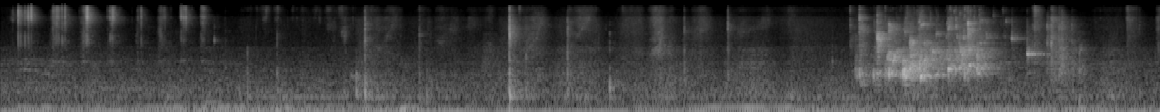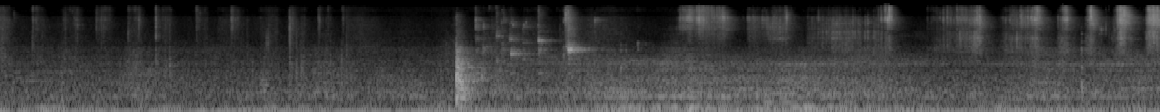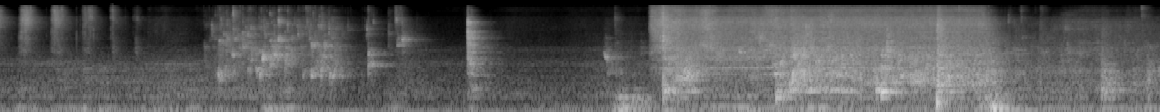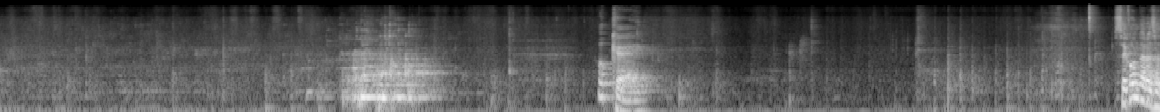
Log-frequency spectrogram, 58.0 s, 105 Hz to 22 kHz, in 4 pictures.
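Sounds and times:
water running: 0:10.6 - 0:13.6, 0:37.1 - 0:49.4
water splashing: 0:10.7 - 0:13.3.

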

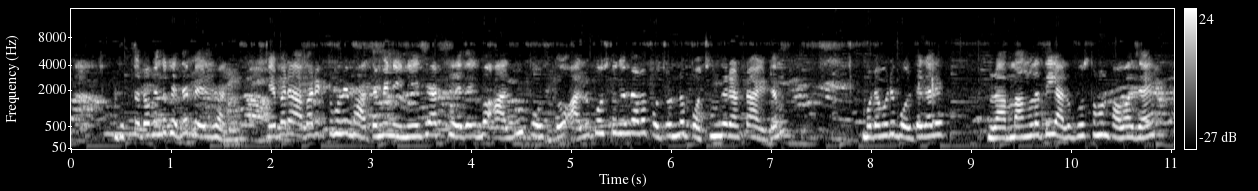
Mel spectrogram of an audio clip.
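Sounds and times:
children's voices: 0:00.0 - 0:04.7, 0:06.9 - 0:09.2, 0:10.2 - 0:11.0
woman talking: 0:00.4 - 0:07.3, 0:07.9 - 0:11.0.

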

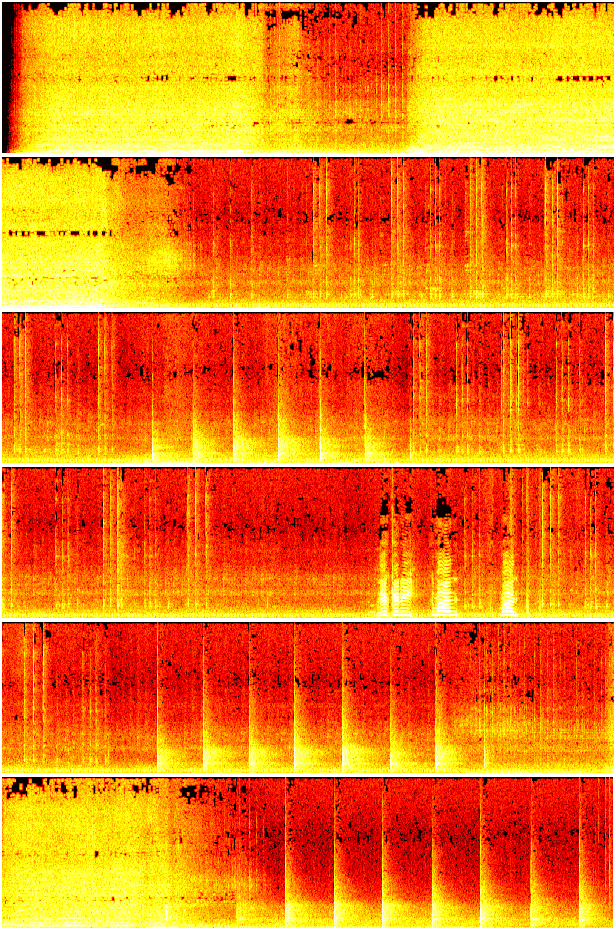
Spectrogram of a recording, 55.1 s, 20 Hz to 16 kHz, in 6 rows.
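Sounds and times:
chainsaw revving and cutting: 0:00.2 - 0:50.3
sharp blows on tree: 0:20.6 - 0:24.6, 0:39.0 - 0:44.1, 0:49.4 - 0:54.9.

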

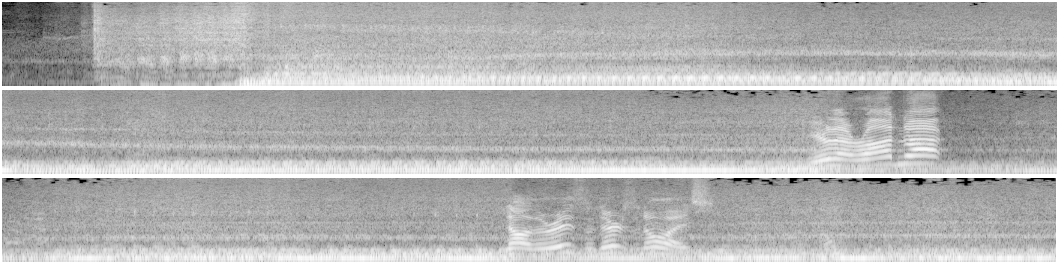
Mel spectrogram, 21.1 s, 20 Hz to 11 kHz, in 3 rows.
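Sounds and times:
car engine starting and idling: 0:00.0 - 0:21.0.

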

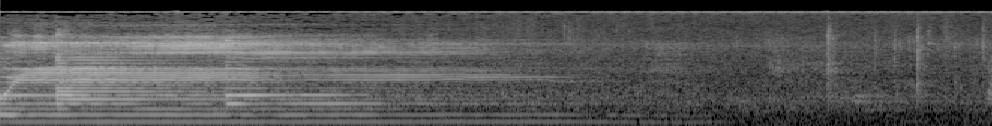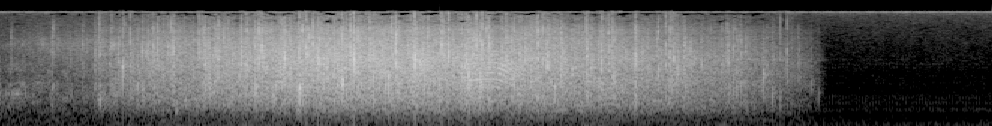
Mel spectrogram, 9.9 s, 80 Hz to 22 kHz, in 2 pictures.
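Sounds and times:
audience applauding: 0:04.0 - 0:09.1.

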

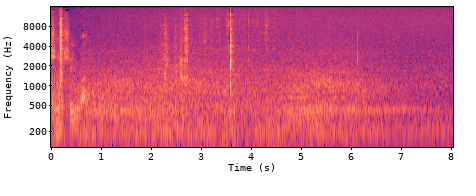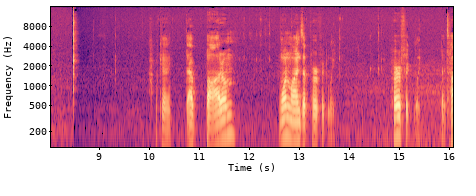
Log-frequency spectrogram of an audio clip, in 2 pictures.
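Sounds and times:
faint steady hiss: 0:00.0 - 0:16.0.

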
